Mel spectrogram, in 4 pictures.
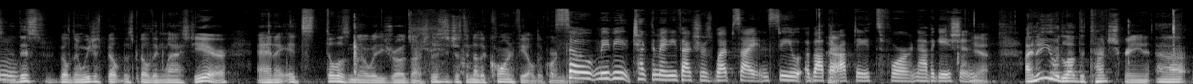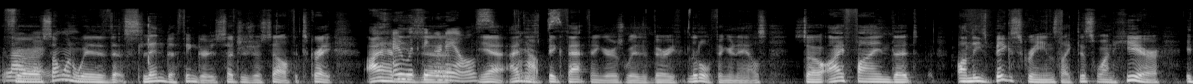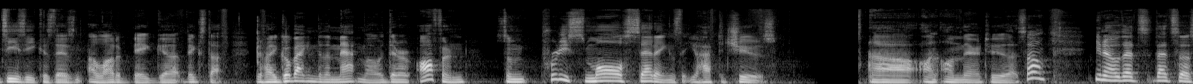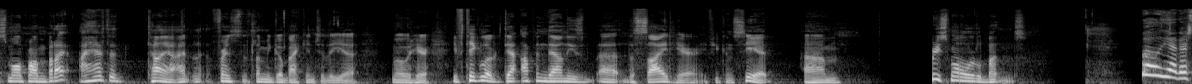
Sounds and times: Speech: 0:00.0 - 0:31.6, 0:32.5 - 0:44.2, 0:45.1 - 0:46.1.

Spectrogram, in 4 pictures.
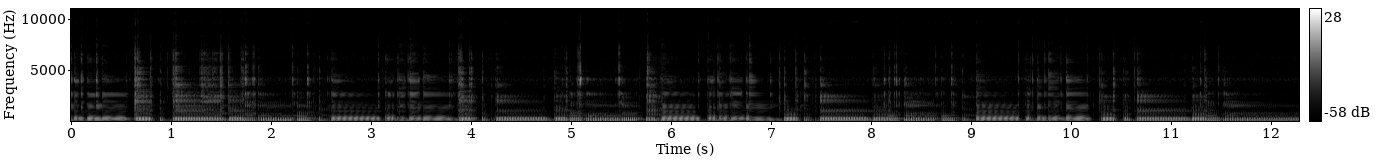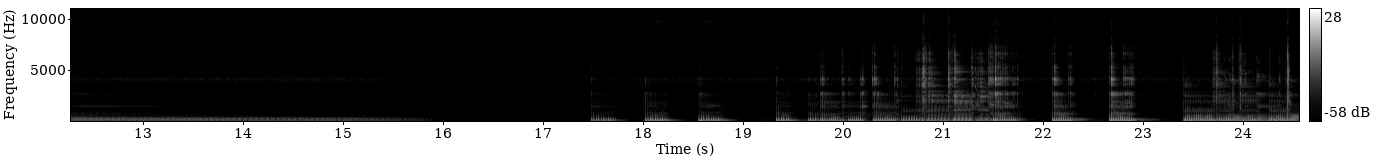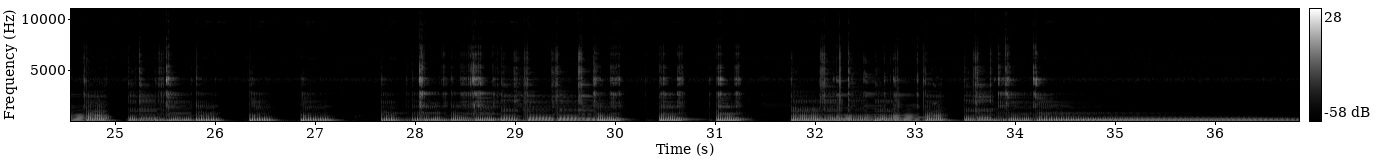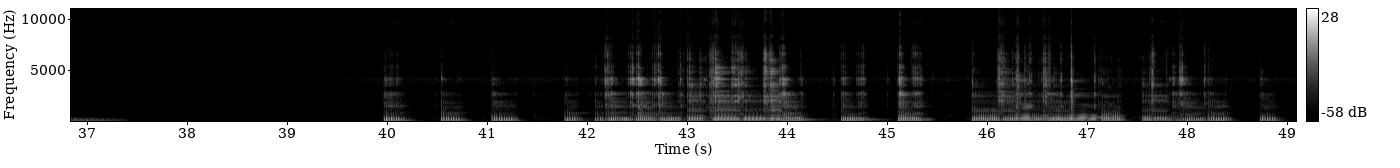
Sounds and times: Music: 0:00.0 - 0:15.9, 0:17.5 - 0:37.4, 0:40.0 - 0:49.0.

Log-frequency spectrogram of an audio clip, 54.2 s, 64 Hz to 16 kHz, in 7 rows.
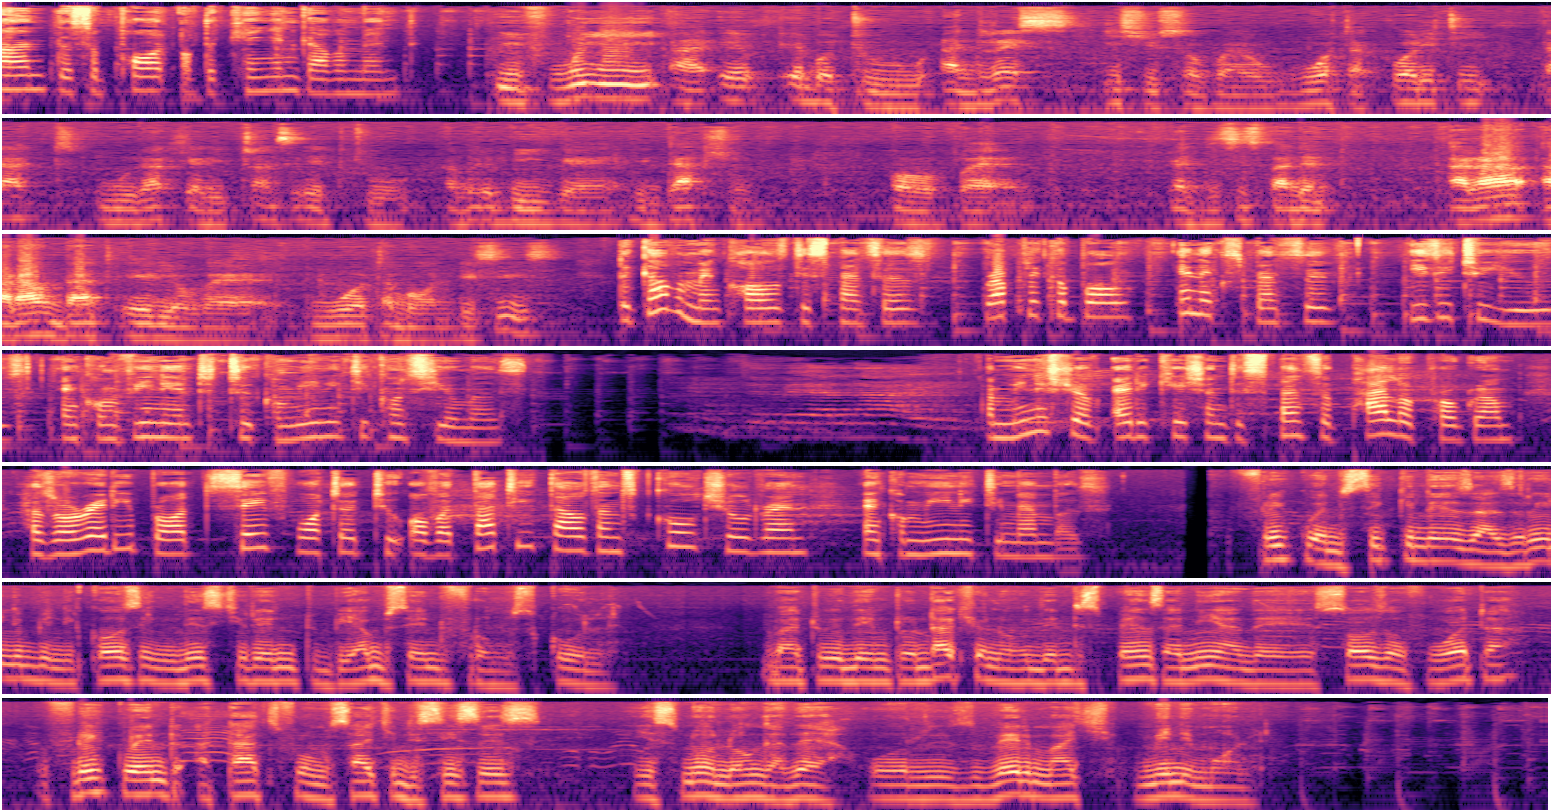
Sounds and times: Female speech, woman speaking: 0:00.0 - 0:02.1, 0:18.6 - 0:25.9, 0:26.7 - 0:36.6
Music: 0:00.0 - 0:06.0, 0:08.6 - 0:27.2, 0:51.0 - 0:54.2.

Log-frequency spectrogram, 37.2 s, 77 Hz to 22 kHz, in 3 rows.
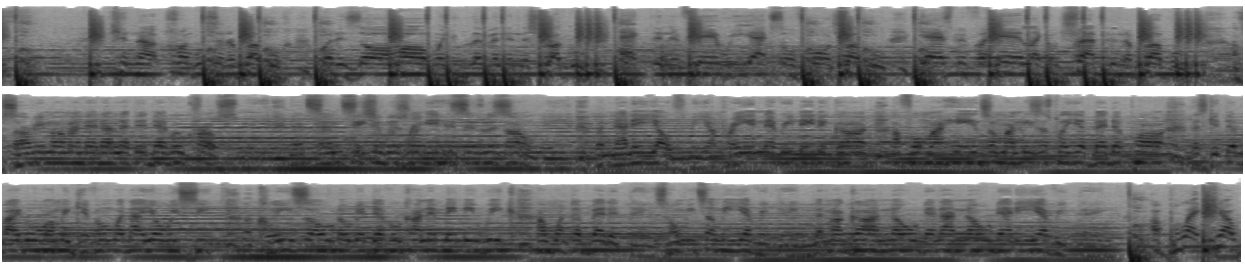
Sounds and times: Music: 0:00.0 - 0:37.2.

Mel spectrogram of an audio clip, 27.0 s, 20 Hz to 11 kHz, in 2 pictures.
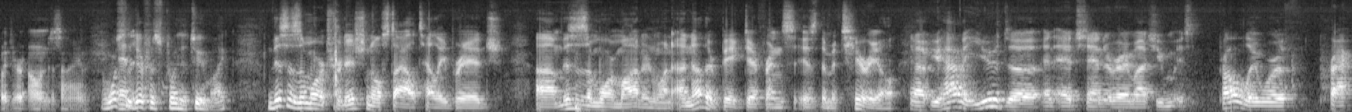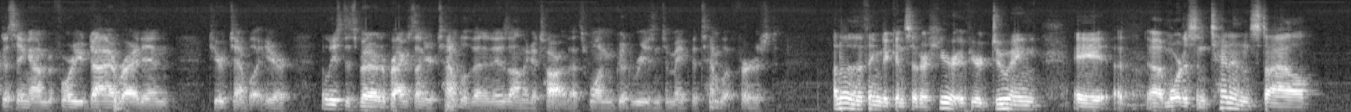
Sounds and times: Speech: 0:00.0 - 0:26.7.

